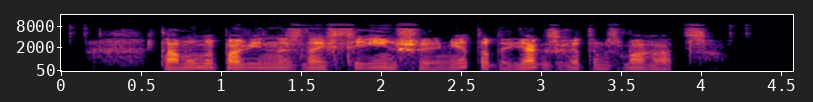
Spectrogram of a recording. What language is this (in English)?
Belarusian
